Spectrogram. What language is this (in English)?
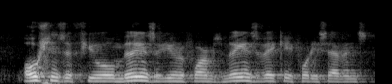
English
